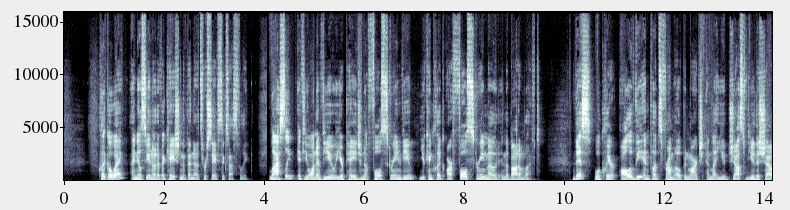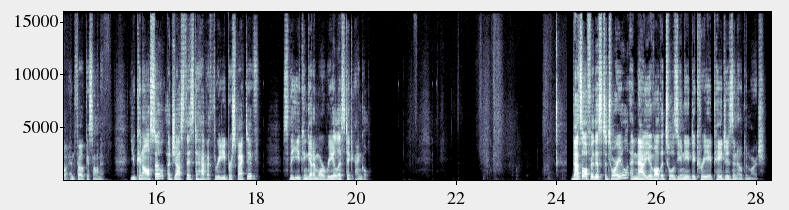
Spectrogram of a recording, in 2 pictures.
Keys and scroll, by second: 0.0-0.2 typing, 3.0-5.3 typing, 21.8-24.4 typing.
